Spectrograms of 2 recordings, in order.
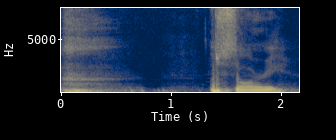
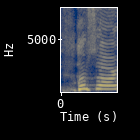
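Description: First: It is said grudgingly, with a sigh. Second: It is said condescendingly, repeated quickly.

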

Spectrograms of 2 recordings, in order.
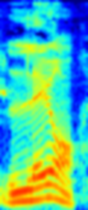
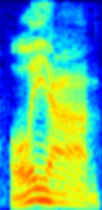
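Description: First: The name is said with a French pronunciation. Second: The name is said with an English pronunciation. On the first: The speaker calls it right. "He's French. How? And it's pronounced Leon" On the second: The speaker calls it wrong. "not Leon"

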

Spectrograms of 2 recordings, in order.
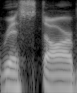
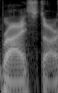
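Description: First: The first syllable has a short 'riss' vowel. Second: The first syllable has a long 'rye' vowel. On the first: It follows the spelling of the name. "grammatically, it should be Rystar" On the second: It echoes the name of a similar game. "it should thematically be Rystar"

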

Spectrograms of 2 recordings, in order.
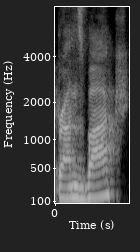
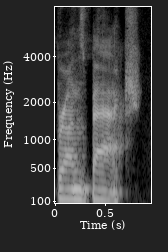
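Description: First: The name ends with a hard k sound. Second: The name ends with a soft ch sound. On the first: "I say it Brunsbach" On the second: "My dad says Brunsbach"

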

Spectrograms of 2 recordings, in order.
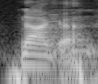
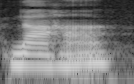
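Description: First: The middle consonant is a G sound. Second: The middle consonant is an H sound. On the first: The speaker calls it right. "It's Naga" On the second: The speaker calls it wrong. "so then I pronounced it like an H"

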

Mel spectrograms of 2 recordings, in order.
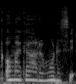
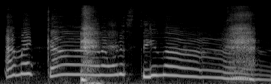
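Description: First: It is said in his normal voice. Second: It is said in a put-on girlfriend voice.

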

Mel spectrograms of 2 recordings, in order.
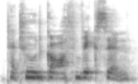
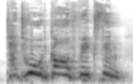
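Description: First: It is said at normal speaking volume. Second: It is said in a loud stage yell.

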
